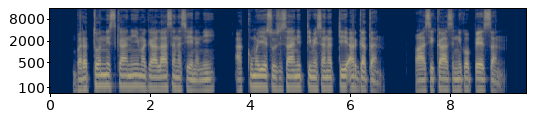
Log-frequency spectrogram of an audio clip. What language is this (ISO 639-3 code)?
orm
